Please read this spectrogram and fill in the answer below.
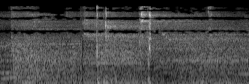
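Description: Basketball bouncing on a hardwood gym floor: two sharp bounces, about a second in and again half a second later.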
